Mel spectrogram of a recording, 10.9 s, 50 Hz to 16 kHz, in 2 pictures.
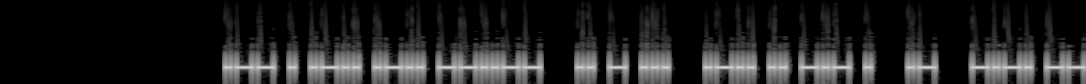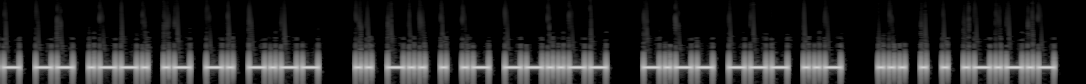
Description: Morse code, heard as a keyed tone, about 44 wpm, 700 Hz. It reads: WELL, ITS LIKE A COMPANY IDEA, YOU SEE.
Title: Sentences from Top 600 Words 45wpm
